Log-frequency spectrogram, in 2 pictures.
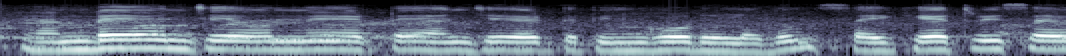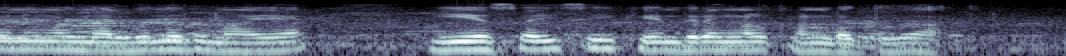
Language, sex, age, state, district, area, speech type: Malayalam, female, 60+, Kerala, Pathanamthitta, rural, read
